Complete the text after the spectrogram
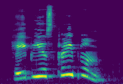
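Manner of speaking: put-on Texas accent, pitched high. Joking after an american pope is announced, latin in a texas accent. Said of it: "How do you like that with my Texas accent?".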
